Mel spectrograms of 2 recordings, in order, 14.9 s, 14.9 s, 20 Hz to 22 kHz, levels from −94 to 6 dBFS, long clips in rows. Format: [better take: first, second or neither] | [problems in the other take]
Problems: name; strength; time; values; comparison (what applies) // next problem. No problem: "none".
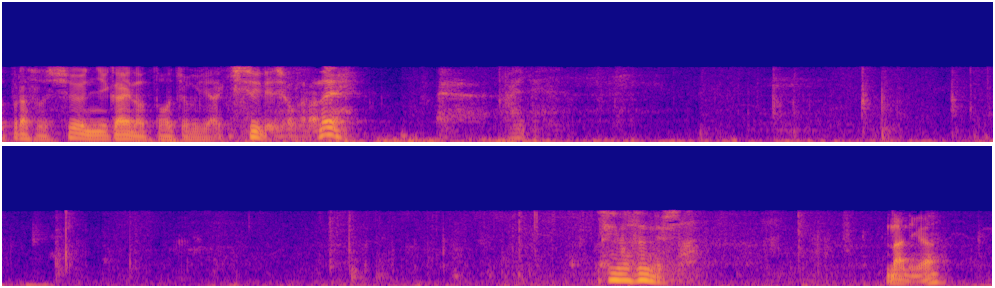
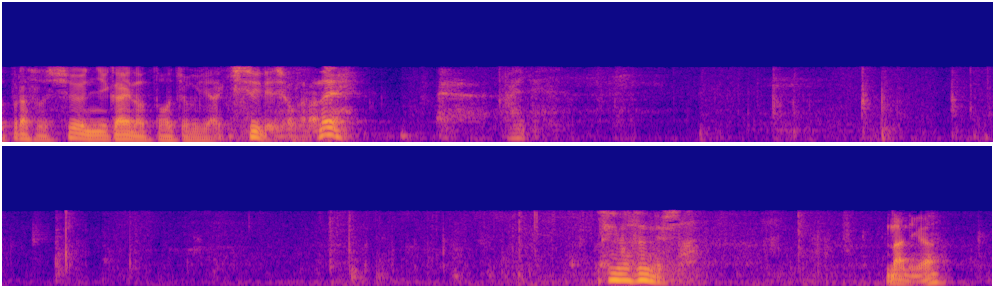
second | background sound (Gull, seagull); 14 dB below the speech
